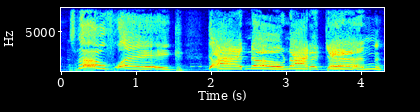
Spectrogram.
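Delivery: frantic high shout, slowing on not again; panicked scream. Acted. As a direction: scream in horror as the dog attacks. Owner sees puppy attack Bill.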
